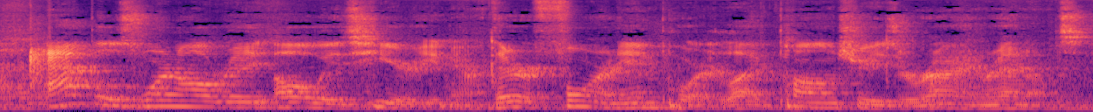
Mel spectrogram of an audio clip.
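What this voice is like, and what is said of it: Usual voice. Nothing is said of it.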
